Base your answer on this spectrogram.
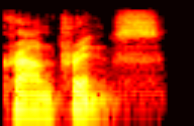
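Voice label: "crown prince", British English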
